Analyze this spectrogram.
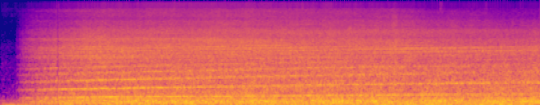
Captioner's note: train leaves to the next station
